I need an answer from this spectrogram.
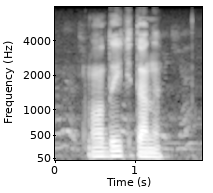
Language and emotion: Russian, neutral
